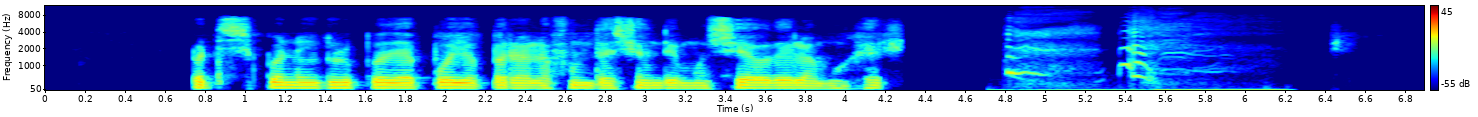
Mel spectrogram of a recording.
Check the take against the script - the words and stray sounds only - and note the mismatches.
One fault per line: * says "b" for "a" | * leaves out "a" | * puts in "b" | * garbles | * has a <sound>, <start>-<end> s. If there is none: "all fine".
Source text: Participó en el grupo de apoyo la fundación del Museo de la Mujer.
* puts in "para"
* has a laugh, 4.7-6.3 s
